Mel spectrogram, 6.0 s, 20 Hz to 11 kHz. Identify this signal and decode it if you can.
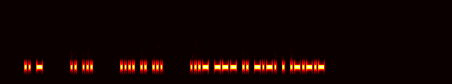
Morse code, heard as a keyed tone, about 43 wpm, 700 Hz. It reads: IT IS HIS VOICE.
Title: 2x Word-Spacing - Sentences from Top 500 Words - 45wpm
